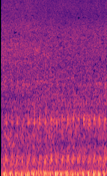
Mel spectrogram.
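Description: Motorcycle engine running steadily while riding through floodwater, with water spraying off the tyres.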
